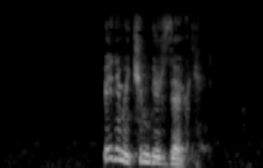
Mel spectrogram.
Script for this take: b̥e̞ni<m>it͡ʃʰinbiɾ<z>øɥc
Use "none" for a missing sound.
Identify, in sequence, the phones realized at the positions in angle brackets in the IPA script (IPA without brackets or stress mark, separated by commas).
m, z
